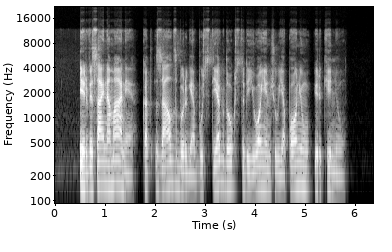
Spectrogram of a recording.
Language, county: Lithuanian, Marijampolė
